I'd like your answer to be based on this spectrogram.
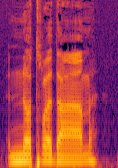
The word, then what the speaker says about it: Notre Dame: But it's Alabama, Clemson, Notre Dame, and Oklahoma. – Thank you for pronouncing Notre Dame in the Irish way.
